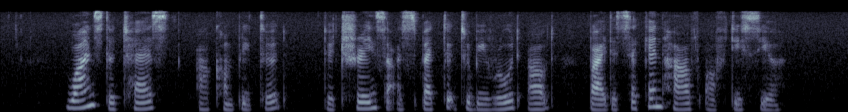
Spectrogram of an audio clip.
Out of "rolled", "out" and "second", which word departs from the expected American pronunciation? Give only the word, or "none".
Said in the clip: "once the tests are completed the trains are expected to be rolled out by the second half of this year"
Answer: rolled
